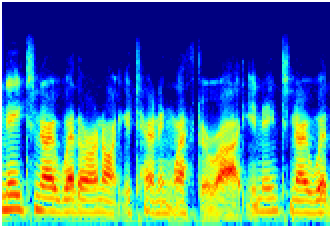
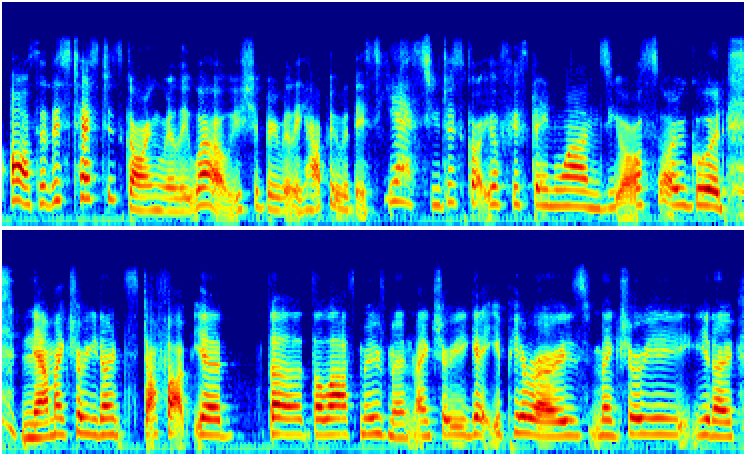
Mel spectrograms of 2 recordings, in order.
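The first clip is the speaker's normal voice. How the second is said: higher, upbeat commentator chatter; 5 semitones higher than usual. Retold or imitated. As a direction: narrate your own ride like a commentator. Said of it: "my commentator voice".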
